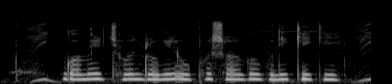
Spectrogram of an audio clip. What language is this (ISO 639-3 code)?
ben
